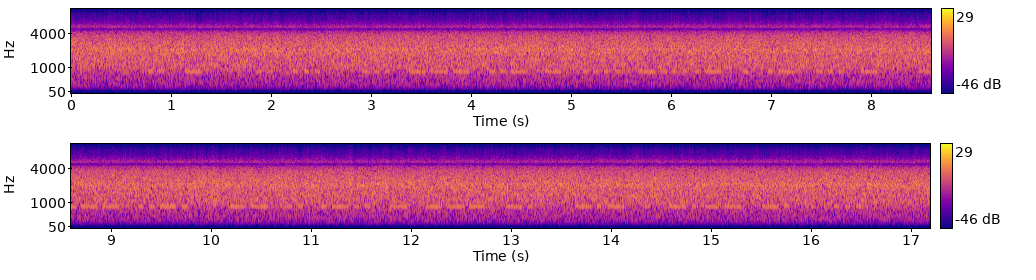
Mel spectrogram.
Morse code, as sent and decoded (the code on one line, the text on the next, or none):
.. - / .. ... / ... --- ..- - .... -....- . .- ... - / --- ..-. / -- .. .-.. - --- -. / -.- . -.-- -. . ...
IT IS SOUTH-EAST OF MILTON KEYNES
